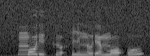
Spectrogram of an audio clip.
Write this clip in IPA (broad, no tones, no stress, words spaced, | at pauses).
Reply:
mɔɾʲe kʲɔhi nɤɾʲamɔ ʔo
